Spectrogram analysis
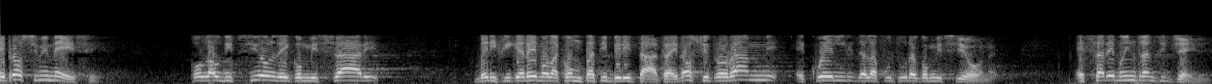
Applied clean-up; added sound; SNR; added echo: none; none; none; none.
